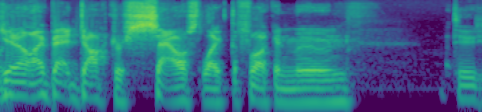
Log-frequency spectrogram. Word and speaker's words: Seuss: Also, his last name isn't pronounced Seuss. It's like Souse or Seuss.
